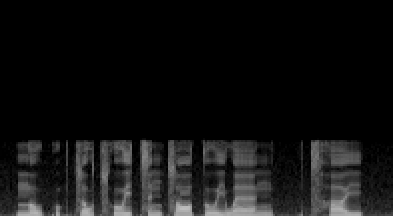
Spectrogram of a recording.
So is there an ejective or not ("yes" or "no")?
no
